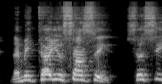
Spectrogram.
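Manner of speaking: put-on thick, heavy Puerto Rican accent, very high-pitched. Retelling how a man he used to mock talked, in a heavy Puerto Rican accent. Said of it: "he had a heavy Puerto Rican accent".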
